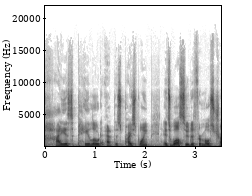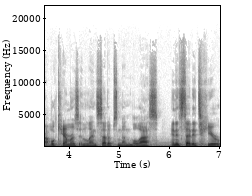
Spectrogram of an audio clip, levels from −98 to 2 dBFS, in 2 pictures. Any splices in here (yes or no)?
no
